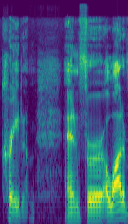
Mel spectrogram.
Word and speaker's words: kratom: T-O-M as in man? T-O-M, like Tom.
